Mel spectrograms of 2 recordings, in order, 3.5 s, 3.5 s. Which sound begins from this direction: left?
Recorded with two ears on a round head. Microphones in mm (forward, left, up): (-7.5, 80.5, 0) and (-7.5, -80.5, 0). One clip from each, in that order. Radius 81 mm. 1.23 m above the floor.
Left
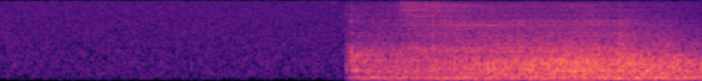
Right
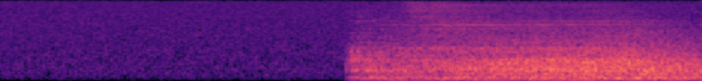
A sliding door, at 1.7 s.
